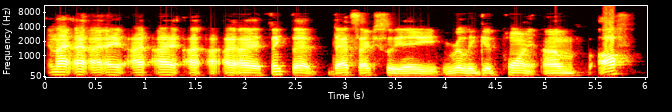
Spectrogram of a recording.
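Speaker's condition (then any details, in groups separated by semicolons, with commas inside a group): Stuttering; stuttering since very young age, covert stuttering through high school, sought help in college; pauses and breaks in speech due to stuttering, disfluent moments; parental pressure to control stuttering led to slower speech, more pausing; repeated words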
